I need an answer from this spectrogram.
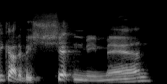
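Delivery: normal talking voice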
